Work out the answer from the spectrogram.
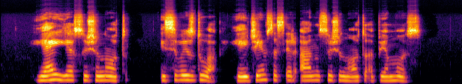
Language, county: Lithuanian, Telšiai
